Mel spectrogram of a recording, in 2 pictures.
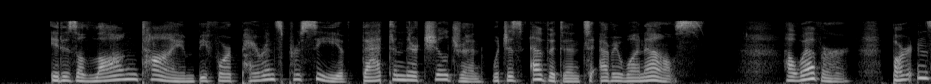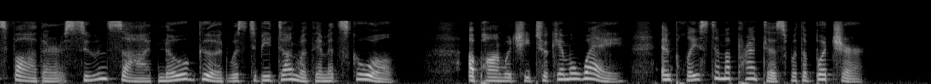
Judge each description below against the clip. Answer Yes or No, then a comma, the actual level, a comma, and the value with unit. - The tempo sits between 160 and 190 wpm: No, average, 150 wpm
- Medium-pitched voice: Yes, medium, 175 Hz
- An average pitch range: No, wide, 6.7 semitones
